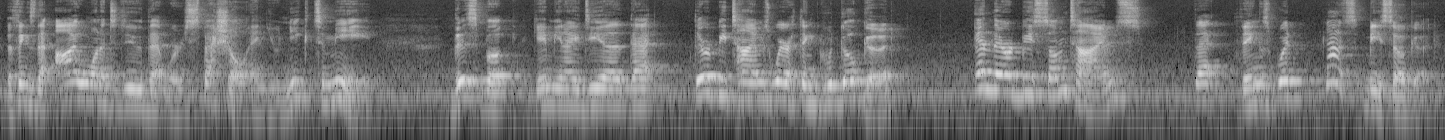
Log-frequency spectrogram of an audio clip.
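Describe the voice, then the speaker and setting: Slow, animated man reading to kids. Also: on the high side, a little hiss or hum. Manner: expressive, playful, chuckles between passages. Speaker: youth club storyteller. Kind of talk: children's picture book read-aloud. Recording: echoey room.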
